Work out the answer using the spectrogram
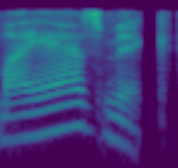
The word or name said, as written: miasmic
